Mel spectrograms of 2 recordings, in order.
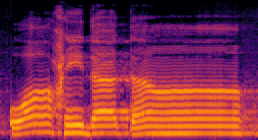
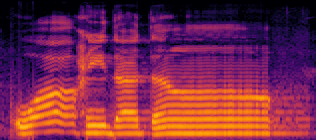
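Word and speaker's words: وَاحِدَةً: তানবিনের পরে এখানে তা এসেছে, তাটা হলো ইকফার হরফ, ইকফার হরফ হওয়ার কারণে এখানে নাকের ভিতরে লুকিয়ে গুণা করে পড়তে হবে। উচ্চারণটা হবে ওয়াহিদাতা, পড়েন ওয়াহিদাতা।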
